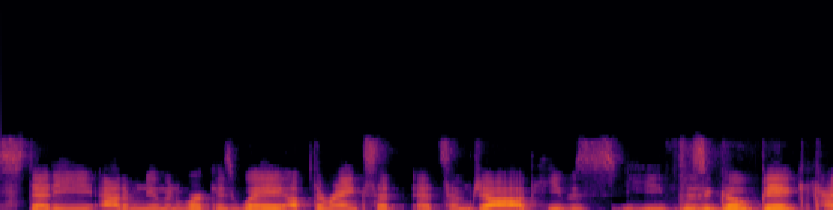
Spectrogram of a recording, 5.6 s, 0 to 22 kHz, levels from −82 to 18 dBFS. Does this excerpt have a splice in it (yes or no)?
no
